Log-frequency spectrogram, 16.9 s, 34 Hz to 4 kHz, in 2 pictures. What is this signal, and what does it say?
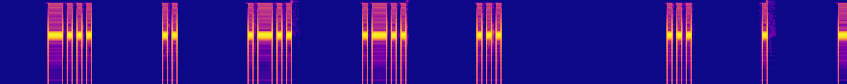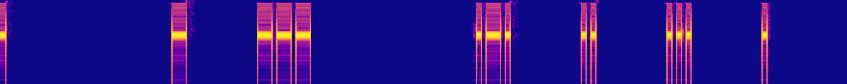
Morse code, heard as a keyed tone, about 25 wpm, spaced as for 10 wpm, 550 Hz. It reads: BILLS SET TO RISE
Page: News Headlines in Morse Code at 10 WPM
